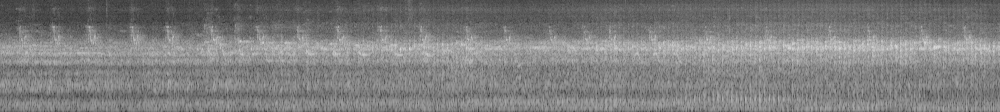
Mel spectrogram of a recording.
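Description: Steady low rumble of a freight train running along the line, growing a little louder in the second half. Over it, a short high chirp repeats about twice a second, typical of a bird calling.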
